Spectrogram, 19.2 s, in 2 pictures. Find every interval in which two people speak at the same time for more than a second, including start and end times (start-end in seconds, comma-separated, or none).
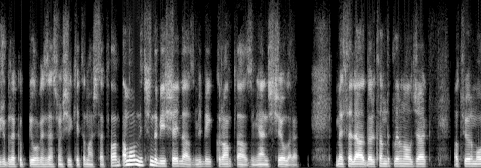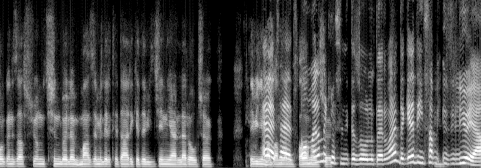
14.9-16.3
